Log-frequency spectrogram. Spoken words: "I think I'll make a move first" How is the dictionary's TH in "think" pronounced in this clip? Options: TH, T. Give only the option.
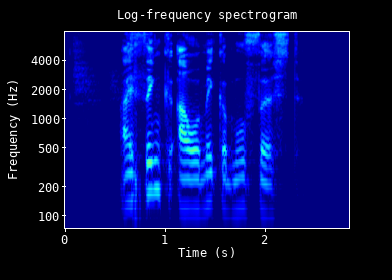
TH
